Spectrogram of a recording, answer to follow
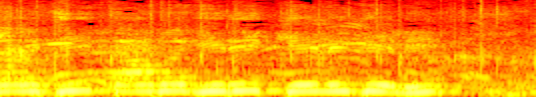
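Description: A man talking in running match commentary. It breaks off briefly near the end.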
